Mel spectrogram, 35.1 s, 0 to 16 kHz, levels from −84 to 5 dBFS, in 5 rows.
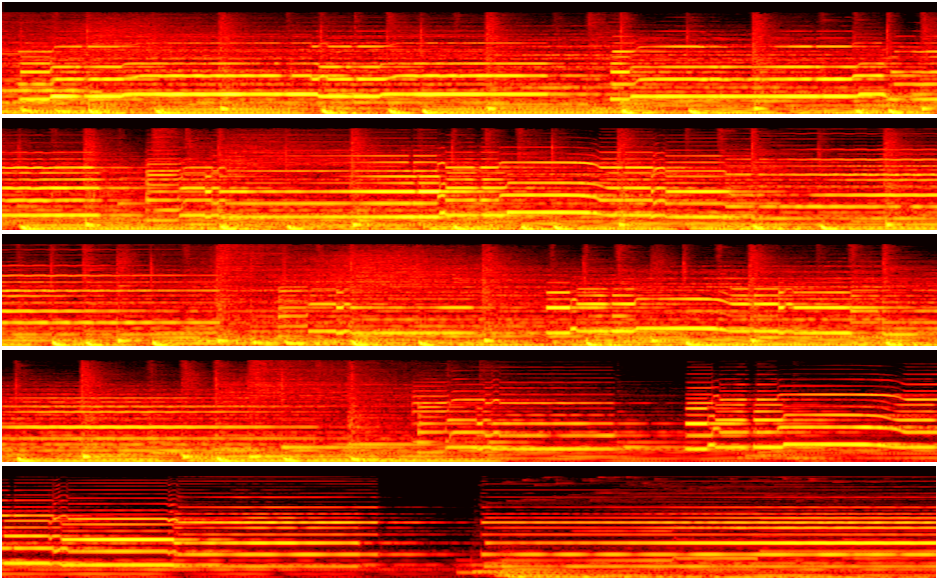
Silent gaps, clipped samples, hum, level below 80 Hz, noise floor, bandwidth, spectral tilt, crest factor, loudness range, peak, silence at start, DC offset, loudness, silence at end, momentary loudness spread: none; under 0.1%; none; -26 dBFS; -40 dBFS; 11.5 kHz; -5.5 dB/octave; 16 dB; 6 LU; -2 dBFS; 0 s; under 0.1%; -17 LUFS; 0 s; 8 LU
